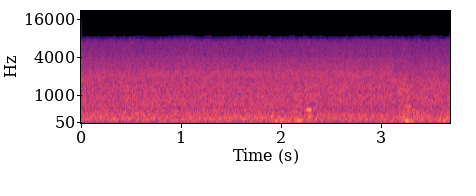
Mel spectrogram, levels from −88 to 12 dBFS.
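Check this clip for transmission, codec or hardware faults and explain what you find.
No transmission, codec or hardware faults can be heard in the speech, which stays steady and continuous, with nothing above about 8 kHz and the lowest bass trimmed, as expected from normal wideband call processing.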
